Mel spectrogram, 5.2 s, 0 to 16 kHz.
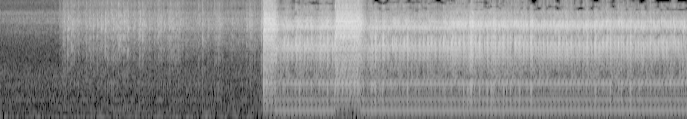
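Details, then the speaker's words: Homemade high-voltage transformer with new, better-insulated secondary coil: quiet hum, then harsh steady sizzling buzz as an arc strikes and holds evenly across a 2-inch gap. "I made this one so off there go not bad eh 2 in gap"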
